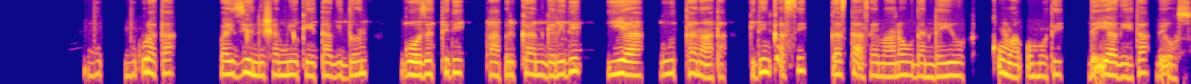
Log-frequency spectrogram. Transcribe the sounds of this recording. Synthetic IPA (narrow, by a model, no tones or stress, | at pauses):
bʊkʼʊɾɐt̪ɐ | b̥ɐjzːɪjɔnːɛʃɐmːɪjɔke̞ːt̪ːaːɡɪd̪ːɔn | ɡo̞ːzɛt̪ːɪd̪ɪ | pʰaːpɪɾɪkːanɡɛlɪd̪ɪ | jɪjaː | ɡuːt̪ːɐnaːt̪ɐ | ɡ̥ɪd̪ɪnkʼɐsːɪ | ɡ̥ɐst̪ːɐːsɐjmaːnɐwd̪ɐnd̪ɐjɪjɔ | kʼʊmaːkʼɔmːɔt̪ɪ | d̪ɛʔɪjaːɡe̞ːt̪ɐbɛ̰ʔo̞ːs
